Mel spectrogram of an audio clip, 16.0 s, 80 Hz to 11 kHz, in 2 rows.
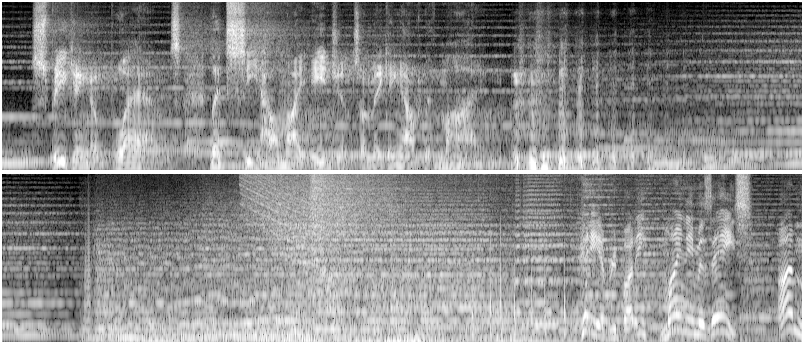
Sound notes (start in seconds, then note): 5.0 chuckling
